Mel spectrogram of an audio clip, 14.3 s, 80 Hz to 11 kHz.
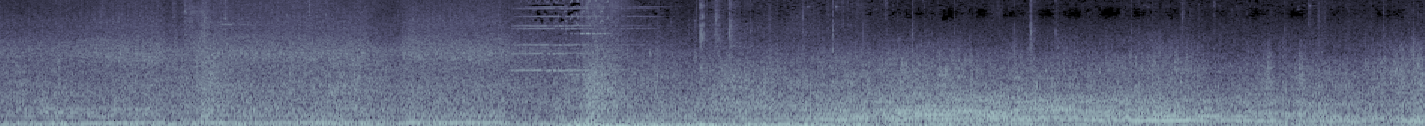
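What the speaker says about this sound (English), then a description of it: "Helicopter." A helicopter in Call of Duty: Black Ops 4 drones with a steady rotor and engine hum, growing slightly louder and closer partway through and continuing alone without talk.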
